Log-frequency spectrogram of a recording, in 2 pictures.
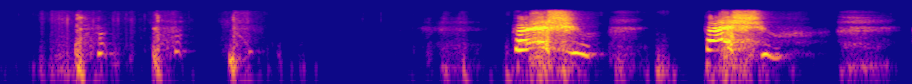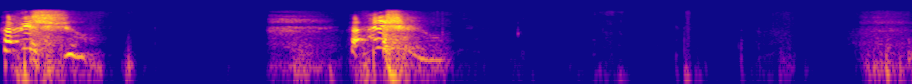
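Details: A run of four forceful sneezes with quick breaths and softer sounds between them, from a person with a big cold; repeated sneezing.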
